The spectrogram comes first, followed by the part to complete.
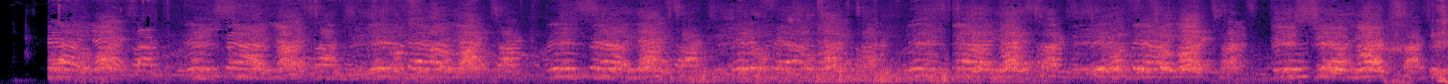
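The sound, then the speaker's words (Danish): A protest crowd at a demonstration voicing North Jutland discontent shouts and chants together, many voices merging into a loud, steady roar with rhythmic surges that continue without pause throughout. “Ja, men det er fordi, øh, det her det var, det var simpelthen øh, det var en meget fascinerende demonstration, fordi det var øh, som forenede øh, nordjysk utilfredshed med alt mellem himlen”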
